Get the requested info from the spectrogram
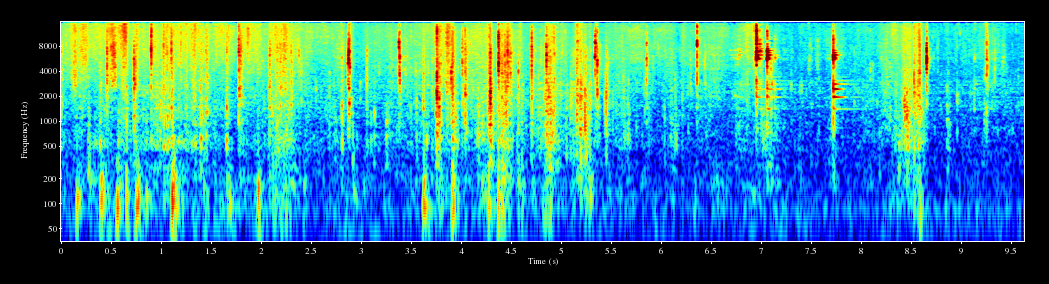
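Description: German Shepherd puppies scrabbling about on paper bedding: irregular scratching, rustling and clicking of paws and claws, with a short high squeak just before eight seconds in.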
